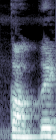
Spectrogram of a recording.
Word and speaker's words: coquette: तो ऐसी आकर्षक महिला को बोलते हैं मेरे भाई कॉक्वेट बोलते हैं। क्या बोलते हैं? कॉक्वेट।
